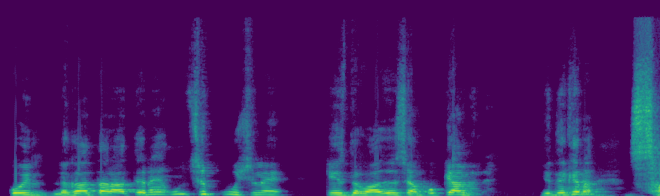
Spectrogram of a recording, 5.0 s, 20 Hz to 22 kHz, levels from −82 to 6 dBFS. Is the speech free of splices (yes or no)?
yes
